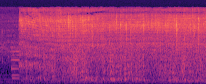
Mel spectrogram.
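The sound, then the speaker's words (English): Steady rain pours down on a surface on a stormy night, a dense continuous hiss with scattered droplet patter, even in loudness throughout, with no voices. “It's a rainy, stormy night for Miss Mary”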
